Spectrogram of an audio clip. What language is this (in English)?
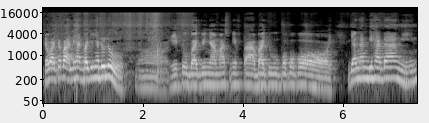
Indonesian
